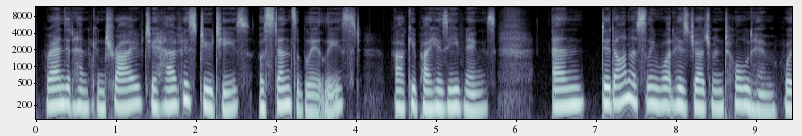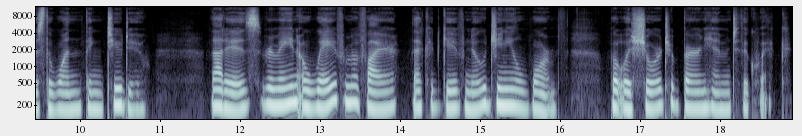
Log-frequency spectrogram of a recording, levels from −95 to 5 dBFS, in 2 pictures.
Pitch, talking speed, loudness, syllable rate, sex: 190 Hz, 155 wpm, -17 LUFS, 4.3 syllables/s, female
